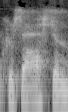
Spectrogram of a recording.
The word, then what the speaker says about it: Chrysostom: mine always would say John chrysostom rhymes with awesome I don't even care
